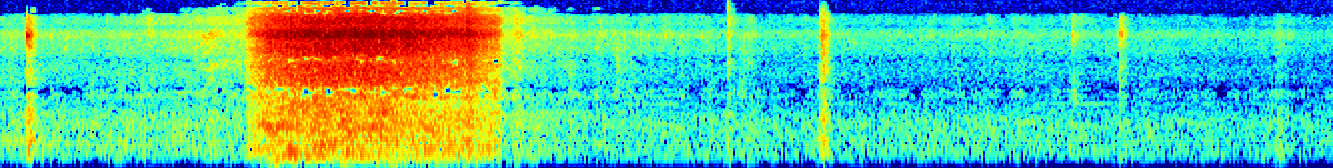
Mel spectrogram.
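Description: A hiss lasting about a second and a half, the loudest sound here, with a few faint clicks before and after it.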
